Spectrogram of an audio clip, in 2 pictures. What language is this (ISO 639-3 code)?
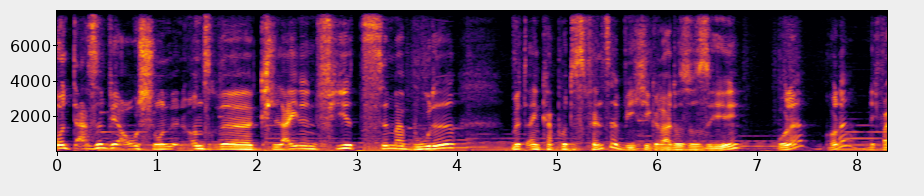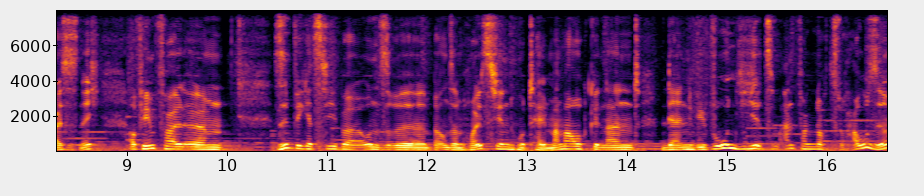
deu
